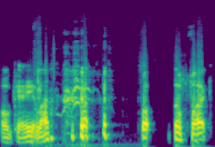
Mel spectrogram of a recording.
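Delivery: laughing disbelief. Retold or imitated. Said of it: "I was like".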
